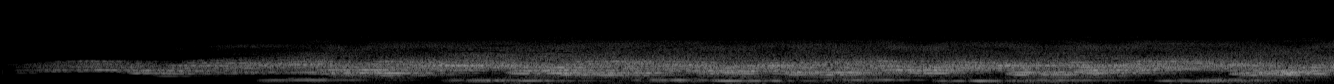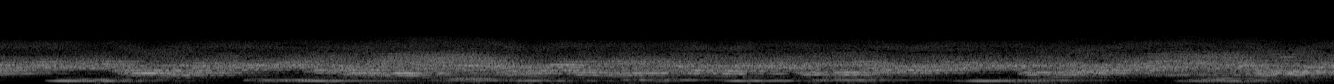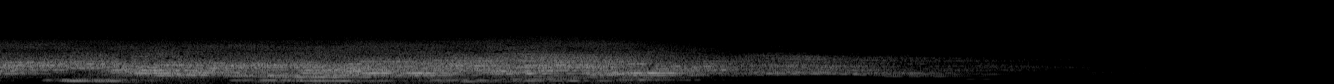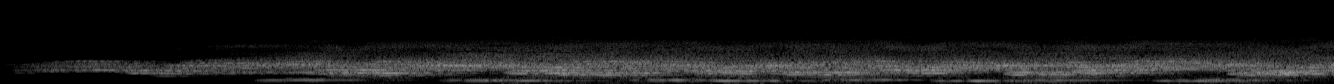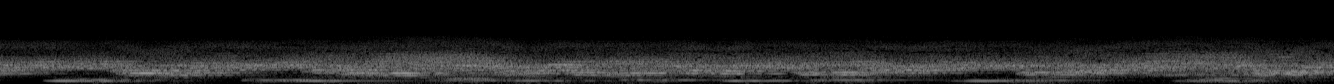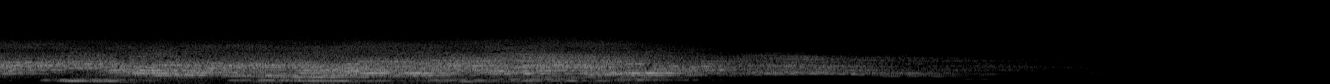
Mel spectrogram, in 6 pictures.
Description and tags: ambient, tense soundscapes and rumbles based on ambient/soundfield microphone recording inside a running train.
cinematic, subway, rumble, noise, processed, electronic, ambience, reverb, metro, theatre, atmosphere, dark, intro, eerie, strange, train, sci-fi, soundscape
